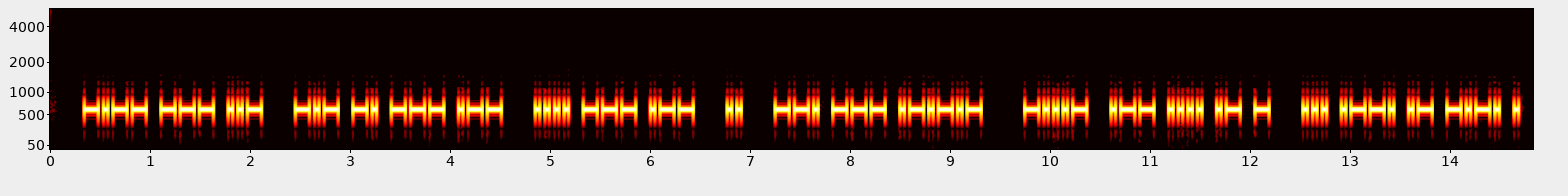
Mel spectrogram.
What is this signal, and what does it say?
Morse code, heard as a keyed tone, about 25 wpm, 600 Hz. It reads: YOU KNOW HOW I GO. <BT> WHAT SPACE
